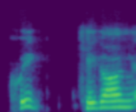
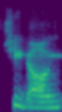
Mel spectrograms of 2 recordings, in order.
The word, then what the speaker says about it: Qigong: Heather Anacker is a zinester, artist, seamstress, and aspiring Qigong instructor. What? I'm sorry, I am totally mispronouncing that. What's You're all good. It's Qigong. It's Qigong? pronounced very differently than how it's spelled.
